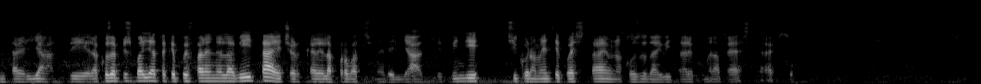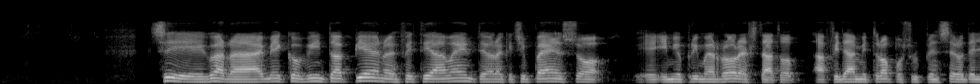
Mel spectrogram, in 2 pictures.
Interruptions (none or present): none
